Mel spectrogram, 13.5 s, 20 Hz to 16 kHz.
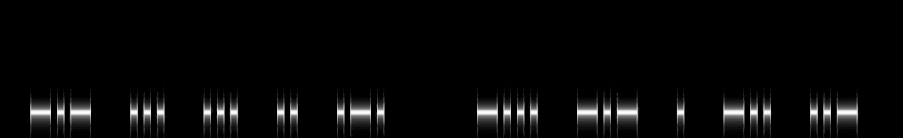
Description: Morse code, heard as a keyed tone, about 12 wpm, spaced as for 9 wpm, 600 Hz. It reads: KSSIR BKEDU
